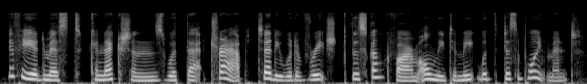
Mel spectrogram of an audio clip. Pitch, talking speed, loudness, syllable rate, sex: 220 Hz, 205 wpm, -19 LUFS, 5.2 syllables/s, female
